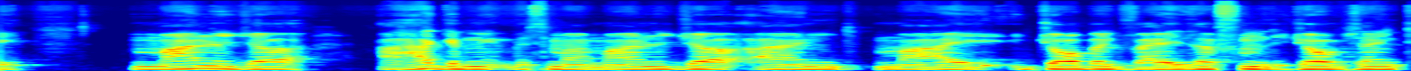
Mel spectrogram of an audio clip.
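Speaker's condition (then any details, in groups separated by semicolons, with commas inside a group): Cerebral palsy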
